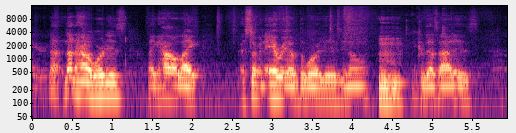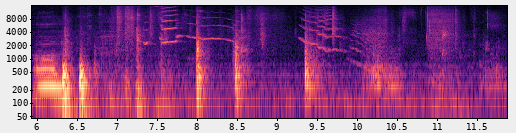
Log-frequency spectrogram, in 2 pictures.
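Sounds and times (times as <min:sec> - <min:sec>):
speech: 0:00.2 - 0:06.8
door being kicked open: 0:06.3 - 0:11.4
door hinges creaking with high squeals: 0:06.3 - 0:11.6.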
